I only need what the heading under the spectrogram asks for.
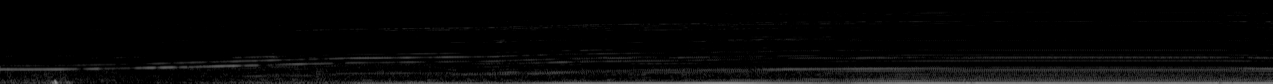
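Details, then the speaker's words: Electro-hydraulic Volvo power steering pump fitted into a Chevy S10, switched instantly to full speed: a smooth, even whine climbs in pitch and holds. The system bled quickly, and the pump sounds normal and healthy. "Okay, I'm going to turn it all the way up instantly and we're going to see how long it takes. All right, that's all the way up."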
